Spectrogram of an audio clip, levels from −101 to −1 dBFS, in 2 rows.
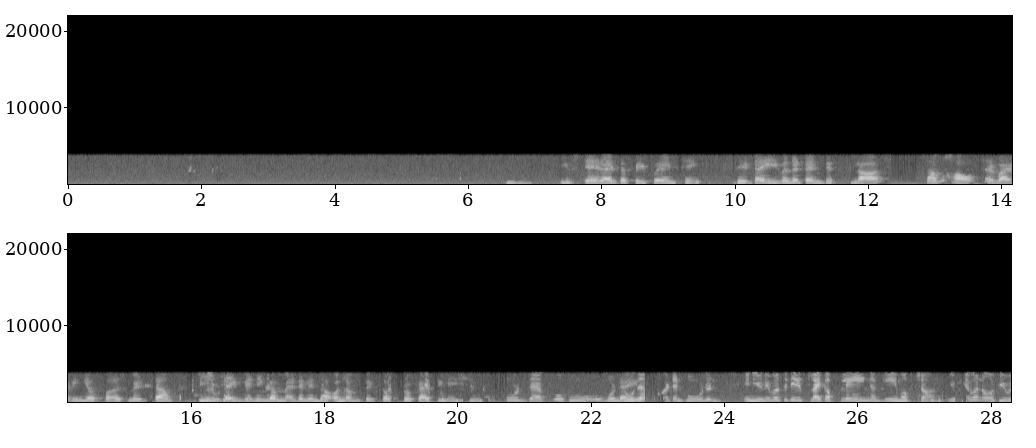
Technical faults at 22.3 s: speech suppressed in double talk

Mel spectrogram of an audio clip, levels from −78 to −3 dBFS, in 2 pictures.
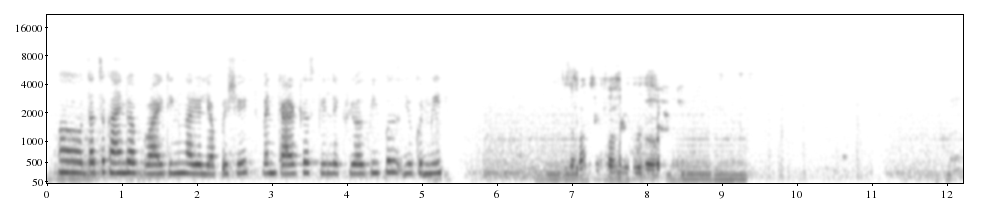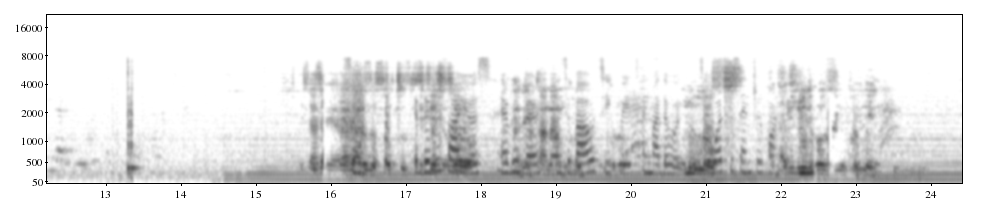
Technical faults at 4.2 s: echo leak

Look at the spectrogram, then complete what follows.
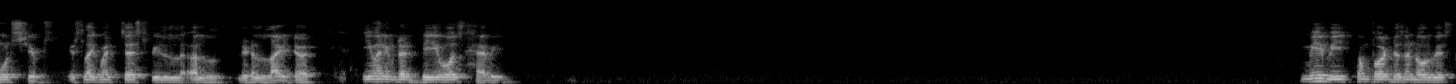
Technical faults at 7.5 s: none

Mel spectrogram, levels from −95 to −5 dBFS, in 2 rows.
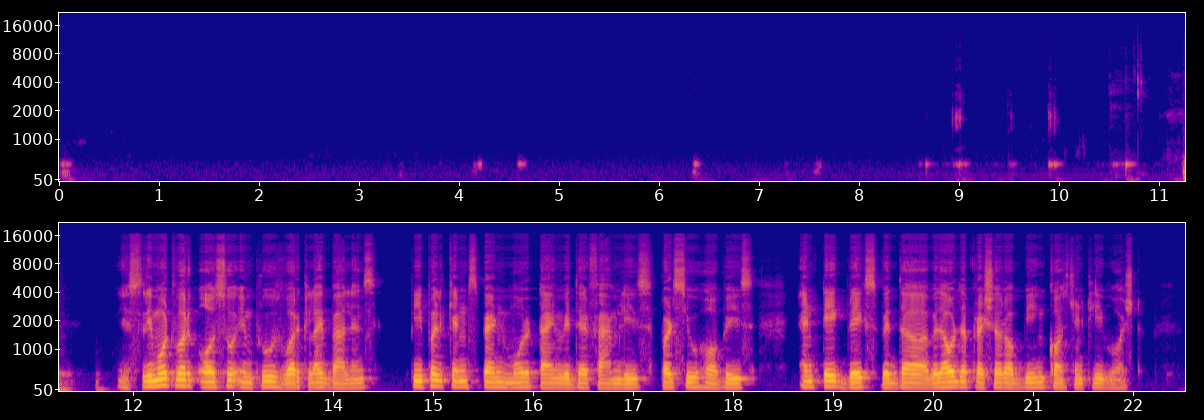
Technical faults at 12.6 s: crude rate conversion

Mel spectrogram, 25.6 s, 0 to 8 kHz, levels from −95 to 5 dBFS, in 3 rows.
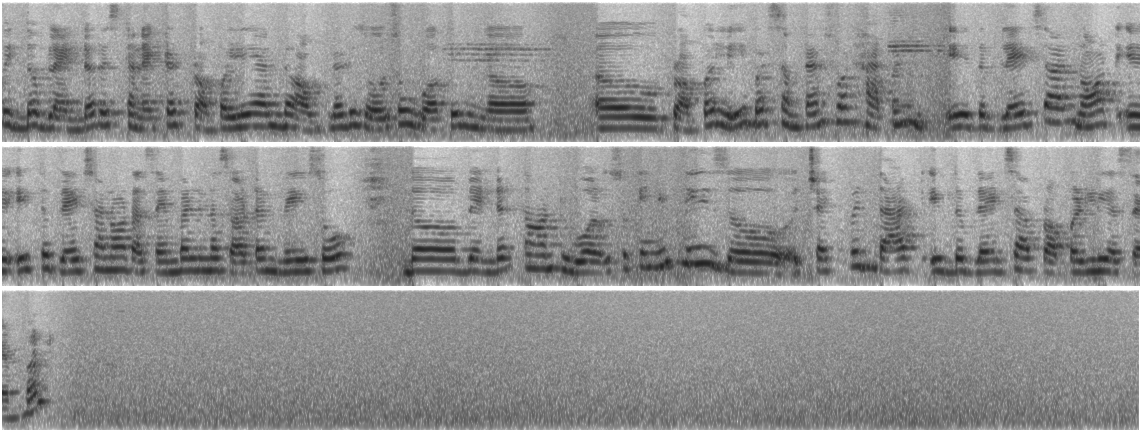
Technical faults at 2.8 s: gain pumping

